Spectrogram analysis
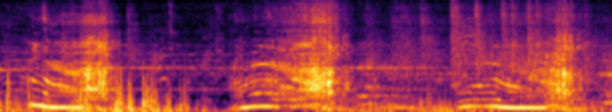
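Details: Lions at Taigan lion park in Crimea, calling back and forth in a roll call in which a lioness joins in. Low, moaning calls slide downward, with three main calls spaced about two seconds apart. Faint background music.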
